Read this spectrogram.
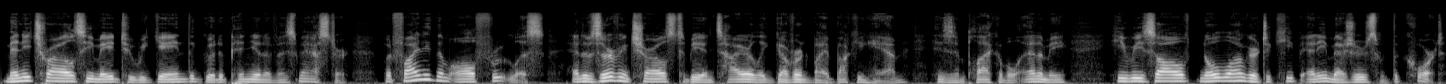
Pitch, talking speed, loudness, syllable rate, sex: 120 Hz, 165 wpm, -17 LUFS, 5.1 syllables/s, male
